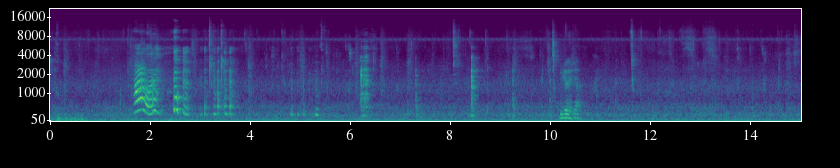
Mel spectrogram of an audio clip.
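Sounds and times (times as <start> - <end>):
cutlery clinking on plates: 6.2 - 6.5.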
